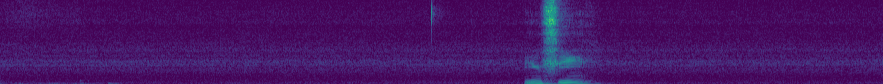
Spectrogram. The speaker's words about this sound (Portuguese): Tá até no meio aqui do, do bagulho eu tive que mexer aqui no, no, no microfone, que tava, tá pegando chiado, né?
